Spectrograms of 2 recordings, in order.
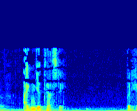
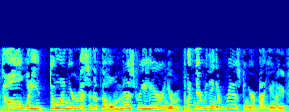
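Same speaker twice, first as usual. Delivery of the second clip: harsh scolding; 13 semitones higher than usual. Retold or imitated. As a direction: blow up at the volunteer who messed up. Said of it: "It's not like".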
